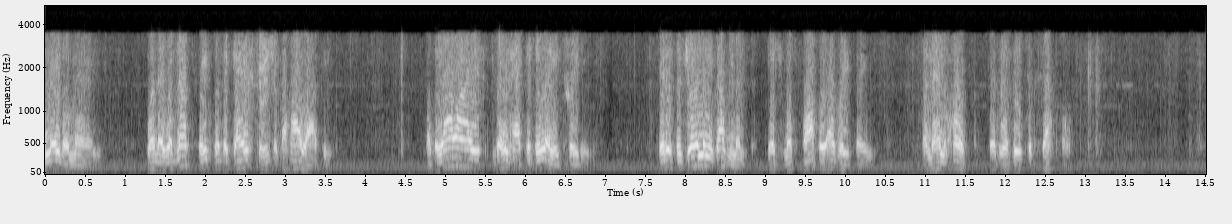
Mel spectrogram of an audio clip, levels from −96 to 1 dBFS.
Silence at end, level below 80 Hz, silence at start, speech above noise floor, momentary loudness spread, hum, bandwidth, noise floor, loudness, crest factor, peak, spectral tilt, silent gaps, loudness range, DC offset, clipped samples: 1.3 s; -60 dBFS; 0 s; 30 dB; 19 LU; none; 3.7 kHz; -47 dBFS; -17 LUFS; 14 dB; -4 dBFS; -9 dB/octave; none; 4 LU; under 0.1%; under 0.1%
